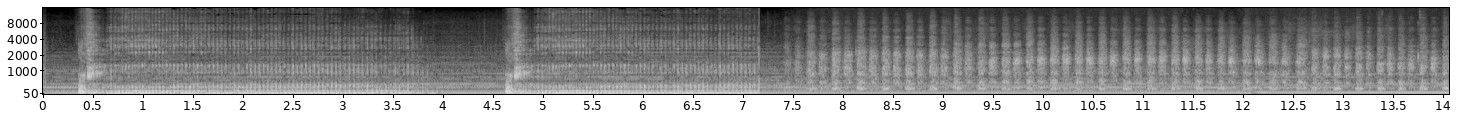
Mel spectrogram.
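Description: A large animal gives two loud roaring calls, each a few seconds long, then a quicker pulsing call at about four pulses a second, over background music.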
